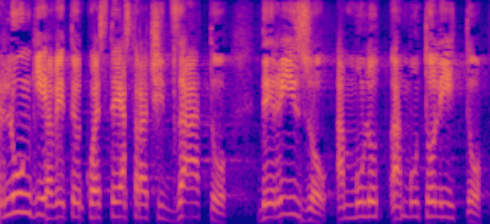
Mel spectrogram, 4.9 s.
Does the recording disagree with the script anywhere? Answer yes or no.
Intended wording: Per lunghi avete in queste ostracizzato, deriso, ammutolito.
no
